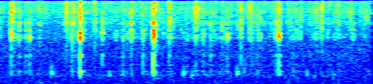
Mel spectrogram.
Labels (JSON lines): {"label": "ambient", "recorder": "HydroMoth"}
